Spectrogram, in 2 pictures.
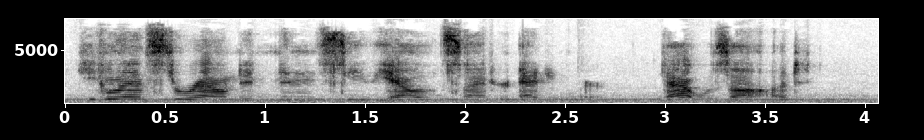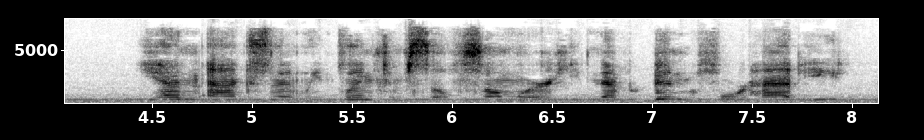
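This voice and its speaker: A woman's voice: deep voice, a little fast, sharp tone. A woman reading a story aloud in an amateur dramatic style, with sweary, self-mocking asides. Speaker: fan fiction reader. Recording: noisy home recording.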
